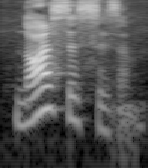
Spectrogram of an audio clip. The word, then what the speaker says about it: narcissism: narcissism, 강세가 바뀌죠. narcissistic이었는데 narcissism 이렇게 바뀌게 됩니다.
